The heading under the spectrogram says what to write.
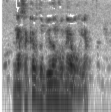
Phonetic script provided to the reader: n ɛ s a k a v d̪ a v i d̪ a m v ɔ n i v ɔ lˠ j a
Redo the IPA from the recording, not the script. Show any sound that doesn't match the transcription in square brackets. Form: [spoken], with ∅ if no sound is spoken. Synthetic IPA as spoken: n ɛ s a k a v d̪ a [b] i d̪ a m v ɔ n [ɛ] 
